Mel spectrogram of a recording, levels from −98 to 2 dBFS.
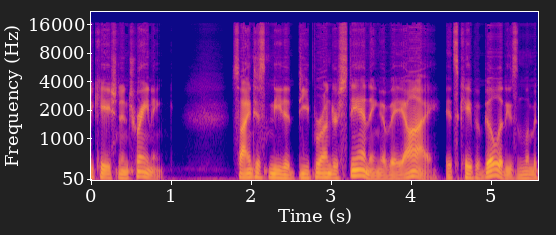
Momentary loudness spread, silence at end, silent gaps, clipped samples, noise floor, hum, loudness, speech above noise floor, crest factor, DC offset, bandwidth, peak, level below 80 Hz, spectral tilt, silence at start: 7 LU; 0 s; none; under 0.1%; -56 dBFS; none; -23 LUFS; 33 dB; 20 dB; under 0.1%; 17 kHz; -4 dBFS; -38 dBFS; -5.5 dB/octave; 0 s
